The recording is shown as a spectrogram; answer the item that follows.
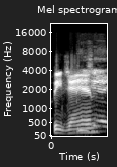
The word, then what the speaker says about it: Bijan: the Falcons, but how do you pronounce his first name? Is it B. Jean? Bijan, Bijan? Bijan, yeah, Bijan Okay, Robinson, BJ yeah, Bijan Robinson.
